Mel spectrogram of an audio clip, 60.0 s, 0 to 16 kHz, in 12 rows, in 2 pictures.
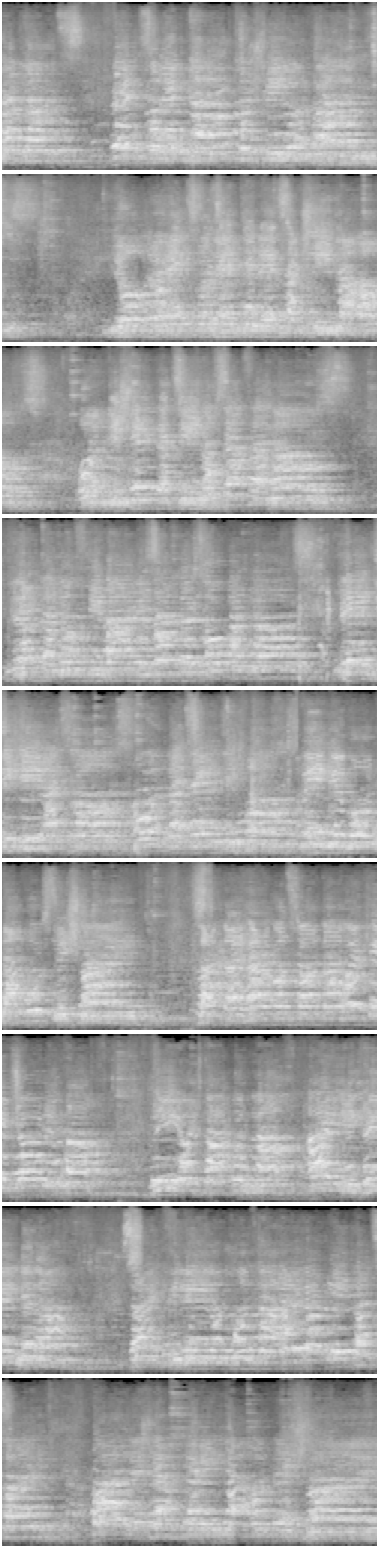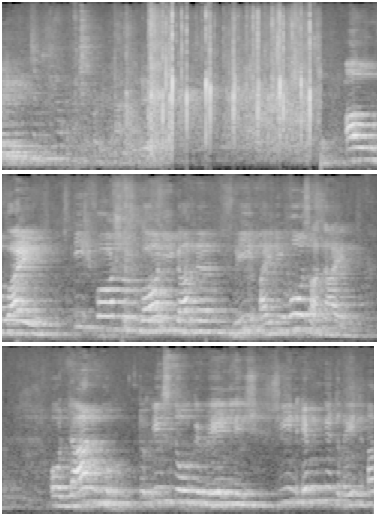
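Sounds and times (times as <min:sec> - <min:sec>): mixed choir singing a cappella: 0:00.0 - 0:46.2, 0:51.5 - 0:58.6.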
